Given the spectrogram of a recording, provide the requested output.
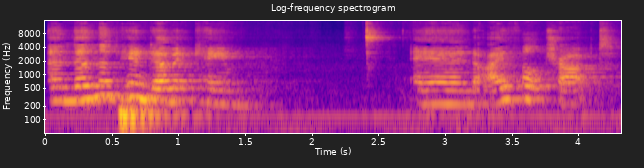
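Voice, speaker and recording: A woman reciting slam poetry in a deliberate, dramatic, emotionally intense way, with pauses and emphasis. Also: a little high, dark tone. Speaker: slam poet. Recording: roomy echo, distant mic.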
